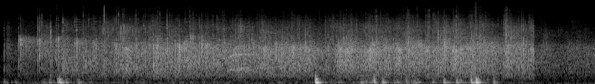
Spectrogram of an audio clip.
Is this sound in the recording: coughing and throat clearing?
no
